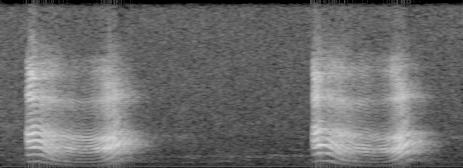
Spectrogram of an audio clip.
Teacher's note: the third tone is falling, then rising tone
